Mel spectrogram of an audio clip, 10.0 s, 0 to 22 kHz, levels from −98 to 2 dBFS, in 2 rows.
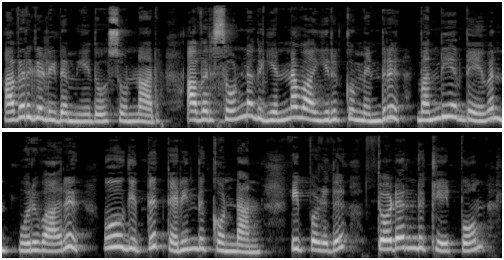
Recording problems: none

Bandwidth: 19 kHz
